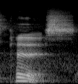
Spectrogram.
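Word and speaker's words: Peirce: C and Charles Sanders purse it's pronounced Pur it looks like Pierce I'd rather say Pierce because I feel like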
